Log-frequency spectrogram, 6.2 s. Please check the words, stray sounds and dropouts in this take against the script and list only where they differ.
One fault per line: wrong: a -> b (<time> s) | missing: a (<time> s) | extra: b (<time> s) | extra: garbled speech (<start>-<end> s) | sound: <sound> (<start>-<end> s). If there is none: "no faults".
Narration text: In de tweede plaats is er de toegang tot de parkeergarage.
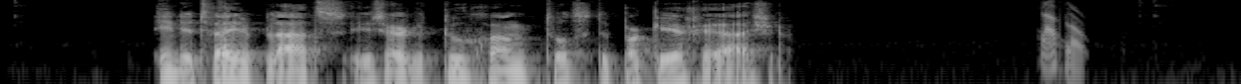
sound: chirp (5.2-5.4 s)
